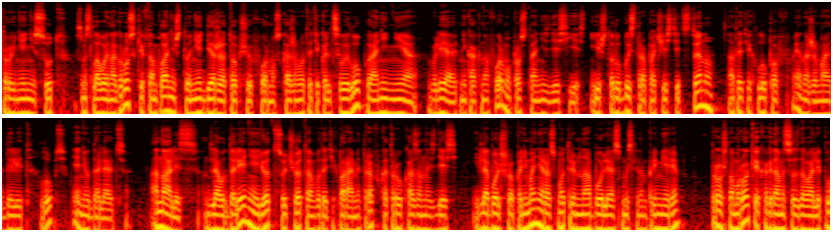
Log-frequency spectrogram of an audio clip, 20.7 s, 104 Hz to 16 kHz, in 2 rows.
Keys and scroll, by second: 17.8 q, 18.8 w.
